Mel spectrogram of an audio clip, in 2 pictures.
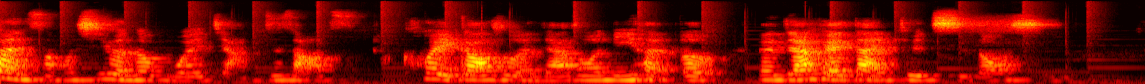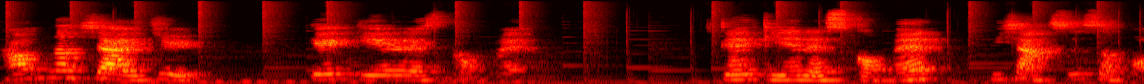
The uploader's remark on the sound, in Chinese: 此集錄製回音較重，敬請大家見諒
